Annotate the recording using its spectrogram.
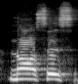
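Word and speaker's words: gnosis: அதற்கு ஞானம் என்றே அர்த்தம் ஸ்பெல்லிங் படி நோ என்று இருந்தாலும் ஜியை சைலெண்ட் ஆக்கி உச்சரிப்பில் நோசிஸ் என்றே சொல்வார்கள் நோஸ் என்றால் நோ என்கிற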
